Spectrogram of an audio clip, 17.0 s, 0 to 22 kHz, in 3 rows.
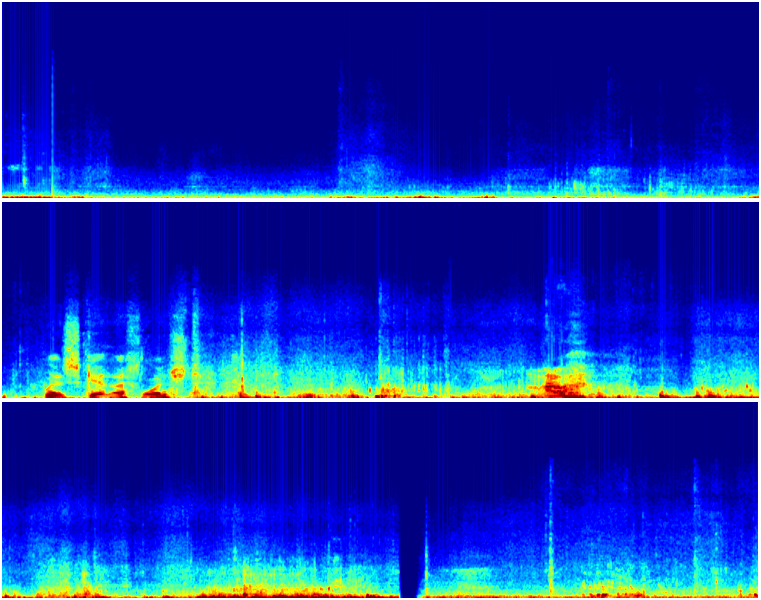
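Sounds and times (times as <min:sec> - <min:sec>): wind buffeting microphone: 0:00.0 - 0:14.4
kayak hull scraping on pebbles: 0:04.1 - 0:14.2
water sloshing: 0:15.4 - 0:17.0.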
